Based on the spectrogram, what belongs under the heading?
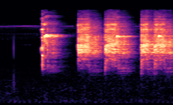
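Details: Black francolin (kala teetar) roaming free in the wild: a faint thin whistle, then four loud, harsh, grating notes in quick succession, each a broad hissy rasp lasting about a third of a second.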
